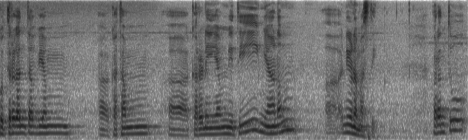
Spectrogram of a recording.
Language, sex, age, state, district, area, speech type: Sanskrit, male, 45-60, Tamil Nadu, Chennai, urban, spontaneous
